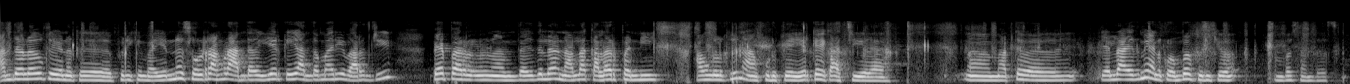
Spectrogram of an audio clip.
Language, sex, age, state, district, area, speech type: Tamil, female, 60+, Tamil Nadu, Madurai, urban, spontaneous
